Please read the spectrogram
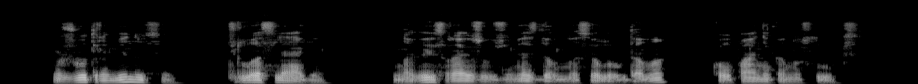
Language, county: Lithuanian, Vilnius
